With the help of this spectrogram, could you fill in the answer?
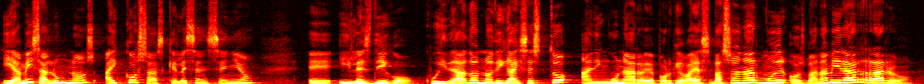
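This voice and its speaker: A woman's voice: a little high, lively intonation, moderate pace. A woman with an accent from Spain answers as a university language lecturer, explaining in a direct, practical way with quoted examples. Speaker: university Arabic teacher and lecturer.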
